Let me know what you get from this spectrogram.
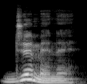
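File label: "twin girls", Romanian; gcompris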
